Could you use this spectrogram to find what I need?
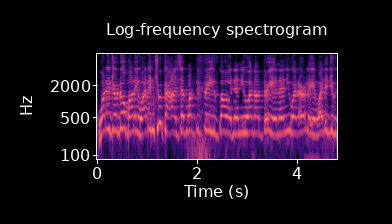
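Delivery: frantic, very high-pitched mock scolding; imitated angry yelling. Security guard berating his helper over the dropped body, high mimicked yelling. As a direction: rattle off the blame in a squealing, high voice. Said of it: "he's yelling".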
